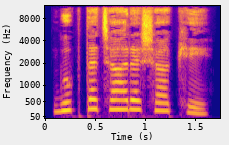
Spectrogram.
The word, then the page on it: ಗುಪ್ತಚಾರಶಾಖೆ: guptacāra śakhe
